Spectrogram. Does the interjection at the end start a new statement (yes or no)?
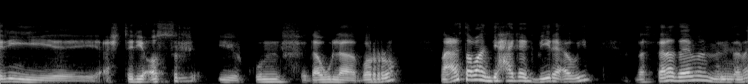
no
